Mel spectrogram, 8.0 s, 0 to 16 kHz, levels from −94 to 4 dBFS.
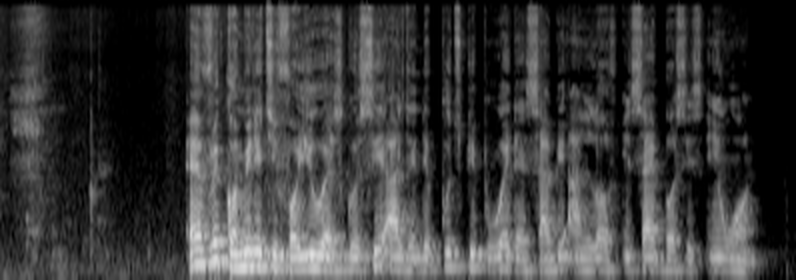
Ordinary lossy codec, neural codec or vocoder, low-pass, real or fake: MP3, 96 kbps; none; 14.4 kHz; real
